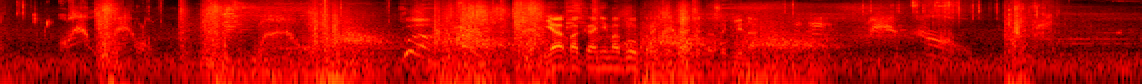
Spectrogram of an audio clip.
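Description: Blades slash and strike repeatedly in a fast fight.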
